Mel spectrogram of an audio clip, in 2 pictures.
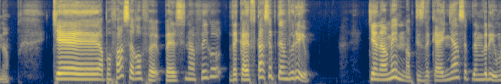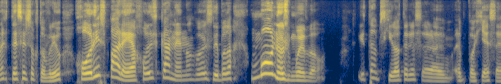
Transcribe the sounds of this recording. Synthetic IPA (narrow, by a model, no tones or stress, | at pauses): nɐ̰ | ce̞ɐpo̞fɐsi̥se̞ɣo̞pe̞ɾsinɐfiɣo̞ðe̞kɐe̞ft̪ɐse̞p̚t̪e̞ɱvɾiu | ce̞nɐminɐpot̪izðe̞kɐe̞ɲɐsep̚t̪e̞ɱvɾiume̞xɾit̪e̞se̞ɾiso̞kt̪o̞vɾiu | xo̞ɾispɐɾe̞ɐxo̞ɾiskɐne̞nɐnxo̞ɾizðipo̞t̪ɐ | mo̞no̞zmue̞ðo̞ | it̪ɐnɐp̚t̪i̥sçiɾo̞t̪e̞ɾe̞sepo̞çe̞se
